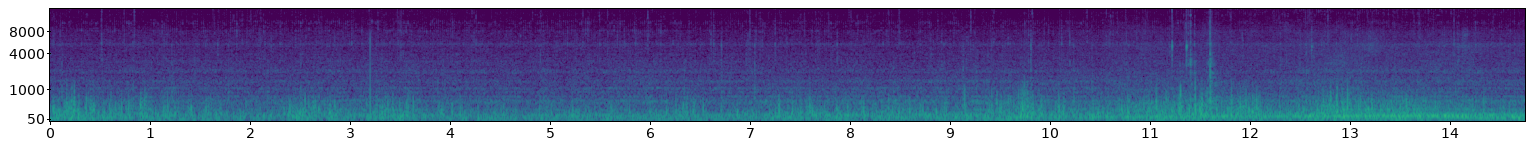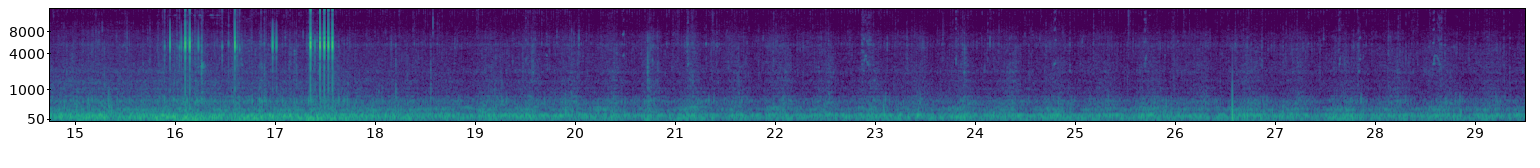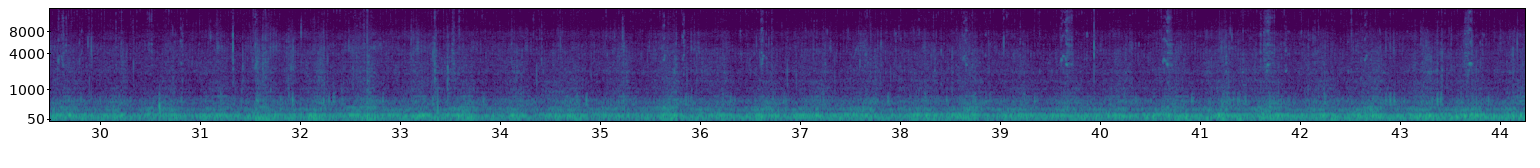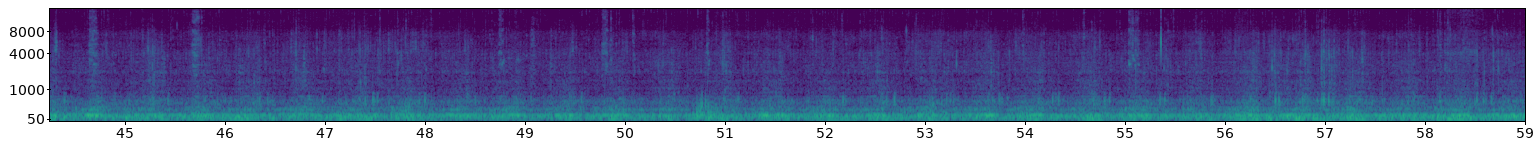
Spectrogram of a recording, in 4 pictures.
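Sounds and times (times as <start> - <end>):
wind buffeting microphone: 0.0 - 20.5
small rattles and clicks: 0.0 - 59.0
tyre noise on asphalt: 0.0 - 59.0.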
